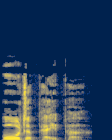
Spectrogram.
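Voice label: "order paper", English, British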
